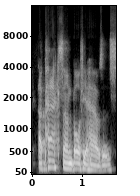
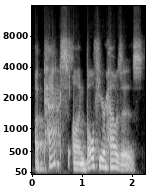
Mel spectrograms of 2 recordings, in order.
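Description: First: Thick New England accent, pahks on both yah houses. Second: Said in the usual way. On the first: Shown as a demonstration. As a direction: lay on a heavy Boston-style New England accent. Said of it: "say with a thick New England accent". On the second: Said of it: "or if you want to say with a thick New England accent".

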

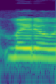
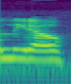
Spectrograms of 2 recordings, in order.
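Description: First: "Leto" said LAY-toh; pronunciation variant. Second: "Leto" said LEE-toh; alternative pronunciation. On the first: Host unsure of the character's name, "Leto" as LAY-toh. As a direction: say "Leto" with a first syllable like "lay". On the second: Host offering the other option, "Leto" as LEE-toh. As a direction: say "Leto" with a first syllable like "lee". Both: Shown as a demonstration. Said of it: "supposed to be pronounced Leto or Leto".

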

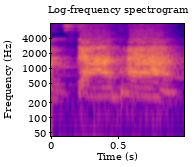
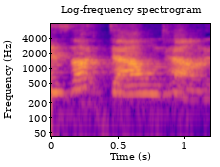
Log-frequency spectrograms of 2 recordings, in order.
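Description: First: "downtown" with Pittsburgh flattened "ah" vowels, like dahntahn; Pittsburgh pronunciation. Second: Said in the usual way. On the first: Shown as a demonstration.

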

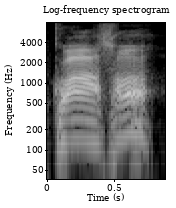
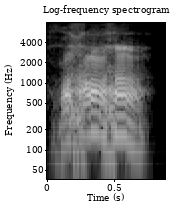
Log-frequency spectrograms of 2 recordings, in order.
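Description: First: Croissant said the French way, kwa-SAH. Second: Croissant with a French nasal ending, no t; French croissant again. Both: Shown as a demonstration. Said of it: "Did I say it right?".

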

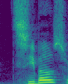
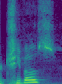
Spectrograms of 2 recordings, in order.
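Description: First: "Cibo's" starting with an S sound; soft C. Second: "Chibo's" starting like cheese; CH sound. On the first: Unsure of a restaurant's name, "Cibo's" said with an S. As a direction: say "Cibo's" as see-bows. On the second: Offering another restaurant pronunciation, "Chibo's" said with a CH. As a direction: say "Chibo's" as chee-bows. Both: Shown as a demonstration. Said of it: "I don't know how they pronounce it".

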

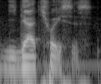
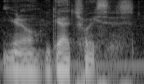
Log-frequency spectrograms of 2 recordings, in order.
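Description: First: Said in the usual way. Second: Soft whispered repeat; whispering. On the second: Real, not acted. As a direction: whisper it, unvoiced.

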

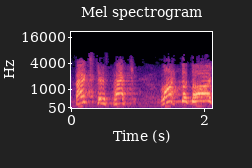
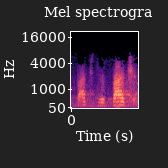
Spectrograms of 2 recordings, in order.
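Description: First: Sudden mock terror at the news; panicked alarm. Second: Said in the usual way. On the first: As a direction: yell to bar the door in fright. Panic at uncle's return.

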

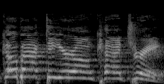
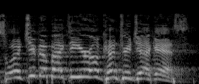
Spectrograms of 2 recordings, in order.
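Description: First: Loud, high mock-American shout; hammed-up American accent. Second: Fast, high, loud mock outburst; retold angry comeback. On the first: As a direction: yell it in an exaggerated American accent. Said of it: "as much of an American accent". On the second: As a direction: fire it back in a rushed, hammed-up yell. Acts out his angry comeback.

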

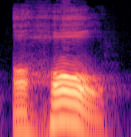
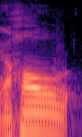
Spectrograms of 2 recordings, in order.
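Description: First: Whole punched out much louder; stress on whole. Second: Said in the usual way. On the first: Real, not acted. Host stressing the size of a roast pig, whole said loud and emphatic. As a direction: hit the word whole hard, with force. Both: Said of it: "I put emphasis on the word whole".

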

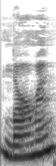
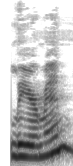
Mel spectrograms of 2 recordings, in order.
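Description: First: "Lerman?" said LUR-man, first vowel as in "her", rising question; "Lerman?" with an r-coloured "er" sound, checking; corrected name. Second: "Lerman?" said LEER-man, first vowel like "ear", rising question; "Lerman?" with an ee sound, tentative rise; first try at the name. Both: Shown as a demonstration. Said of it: "I just looked up how you say Logan".

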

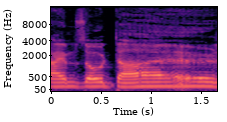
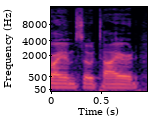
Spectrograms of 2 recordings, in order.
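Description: First: Dragged out, very slow weary moan; mock exhausted. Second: Said in the usual way. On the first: Host voicing a viewer's comment, a drawn-out mock-tired moan. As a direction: stretch every word like you can barely stay awake.

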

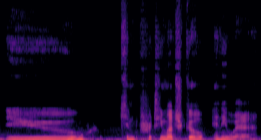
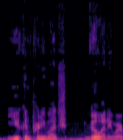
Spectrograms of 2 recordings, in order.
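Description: First: Drawn-out, affected voice; put-on character voice. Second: Said in the usual way. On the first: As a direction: stretch the first word out in an odd put-on voice. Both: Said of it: "why am I doing that voice".

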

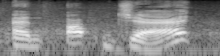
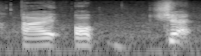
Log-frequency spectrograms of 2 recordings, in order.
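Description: First: "object" stressed on the first syllable, OB; noun stress. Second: "object" stressed on JECT, set apart after OB; verb stress. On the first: Teacher contrasts the thing with the protest, "object" stressed on OB. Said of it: "this is stresses with these two words". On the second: Teacher shows saya bantah to students, "object" stressed on JECT. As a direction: lean slowly into JECT in "object". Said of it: "the stress will change the meaning". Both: Shown as a demonstration.

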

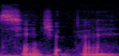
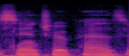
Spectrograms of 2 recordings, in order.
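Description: First: "Tropez" ending in an "ay" sound; silent final z. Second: "Tropez" ending in a voiced z; sounded final z. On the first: Asking friends how it's said, "Tropez" with silent z. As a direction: say "Tropez" as "tro-PAY". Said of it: "Is it Saint Tropez or". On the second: Asking friends how it's said, "Tropez" with z sounded. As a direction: say "Tropez" to rhyme with "fez". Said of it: "or is it Saint Tropez". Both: Shown as a demonstration.

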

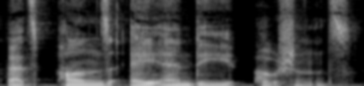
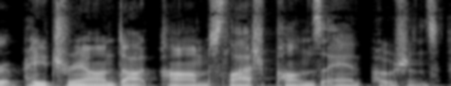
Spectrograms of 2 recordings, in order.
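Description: First: "Puns, A N D, Potions" each part set apart with pauses; spelled out. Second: Said in the usual way. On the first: Shown as a demonstration. Host spelling the podcast name for listeners, each letter separate.

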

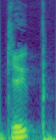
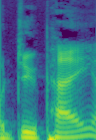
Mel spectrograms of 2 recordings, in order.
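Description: First: "Dupe" as one syllable, ending on the P; silent final E. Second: "Dupé" as two syllables, ending in "ay"; accented final E. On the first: Podcaster guessing at a supporter's surname, "Dupe" with silent E. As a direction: say "Dupe" with no accent on the E. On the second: Podcaster offering the other reading of a surname, "Dupé" with accented E. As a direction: sound the E of "Dupé" as "pay". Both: Shown as a demonstration. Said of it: "a bit of an accent on the E".

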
